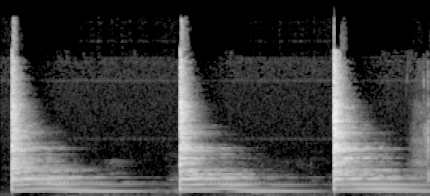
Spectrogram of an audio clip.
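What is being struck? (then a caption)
Metal bottle. A metal bottle is struck three times against a hard object, each hit giving a bright, clear metallic "tan" that rings on with steady high tones before slowly fading. The ringing sound shows the bottle is metal, demonstrating the sonorous property of metals.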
